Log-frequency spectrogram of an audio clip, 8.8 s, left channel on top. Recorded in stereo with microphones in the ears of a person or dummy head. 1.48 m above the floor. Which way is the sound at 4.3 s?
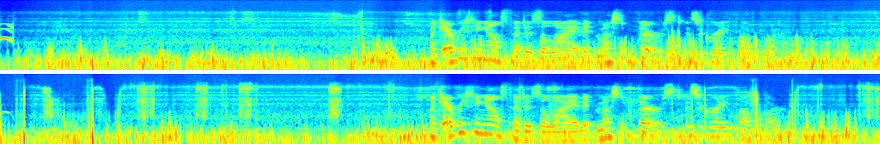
15° right (ahead or behind).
